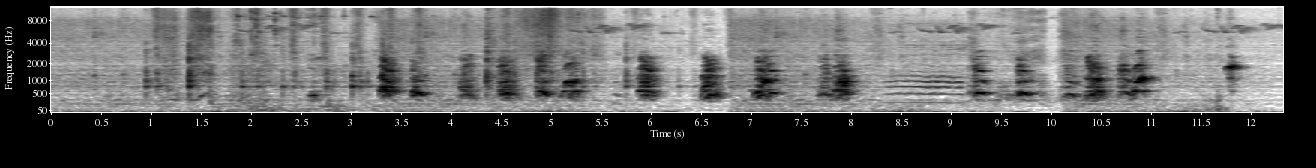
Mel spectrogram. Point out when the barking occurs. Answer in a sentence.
The barking can be heard from 1.8 to 11.9 s.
